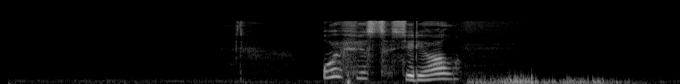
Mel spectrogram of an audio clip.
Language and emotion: Russian, sad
